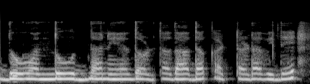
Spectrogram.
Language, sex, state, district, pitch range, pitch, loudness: Kannada, female, Karnataka, Bidar, 240-255 Hz, 245 Hz, -14 LUFS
